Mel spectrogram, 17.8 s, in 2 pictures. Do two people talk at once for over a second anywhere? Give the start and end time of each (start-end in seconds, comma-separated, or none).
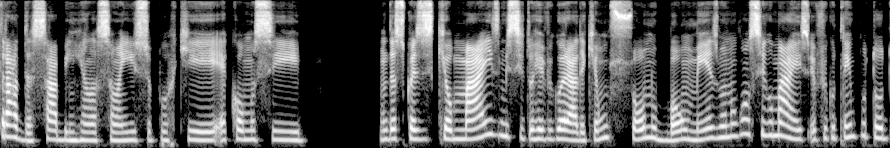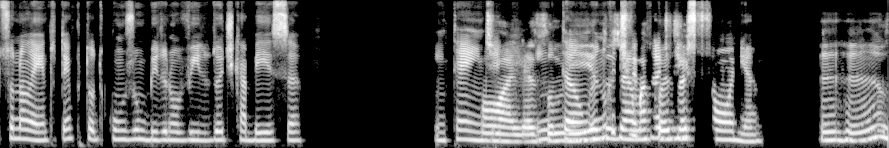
13.7-15.7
